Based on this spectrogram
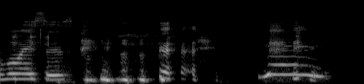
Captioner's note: group laughs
